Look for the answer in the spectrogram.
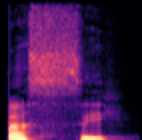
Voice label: "vsse", Muscogee; thee-in-andere-talen

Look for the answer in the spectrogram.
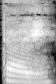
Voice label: "tej", Nedersorbisch; thee-in-andere-talen

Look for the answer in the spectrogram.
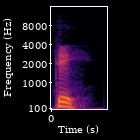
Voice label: "té", Waals; thee-in-andere-talen

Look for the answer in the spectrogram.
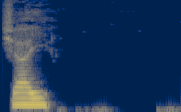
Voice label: "чай", Udmurt; thee-in-andere-talen

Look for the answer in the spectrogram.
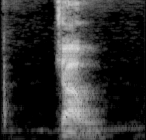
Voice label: "ciau", Roemeens Romani; thee-in-andere-talen

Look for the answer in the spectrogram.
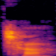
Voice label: "차", Koreaans; thee-in-andere-talen

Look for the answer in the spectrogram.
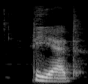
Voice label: "tied", Volapük; thee-in-andere-talen

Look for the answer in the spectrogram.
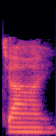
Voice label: "ჩაი", Mingreels; thee-in-andere-talen

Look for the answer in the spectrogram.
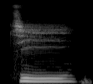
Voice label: "tii", Igbo; thee-in-andere-talen

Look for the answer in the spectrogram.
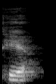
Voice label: "te", IJslands; thee-in-andere-talen

